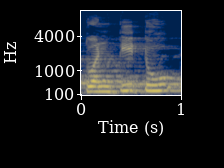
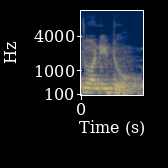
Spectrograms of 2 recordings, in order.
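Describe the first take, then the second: First: Every sound is said fully and plainly. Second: It is clipped, in an English-style accent. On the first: "पूरे बोलते हैं" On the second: "हमने ऐसे बताया ... अंग्रेज लोग ऐसे बोलते हैं, आधे चबा के बोलते हैं"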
